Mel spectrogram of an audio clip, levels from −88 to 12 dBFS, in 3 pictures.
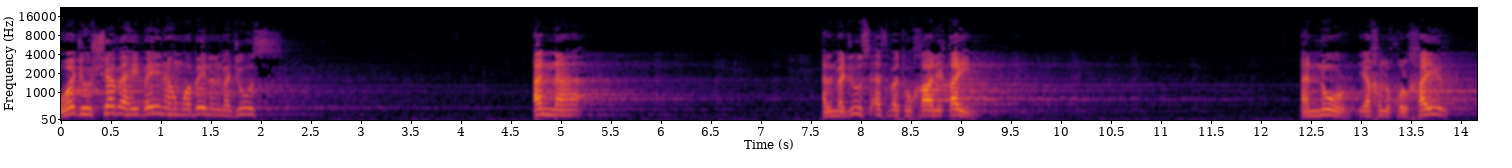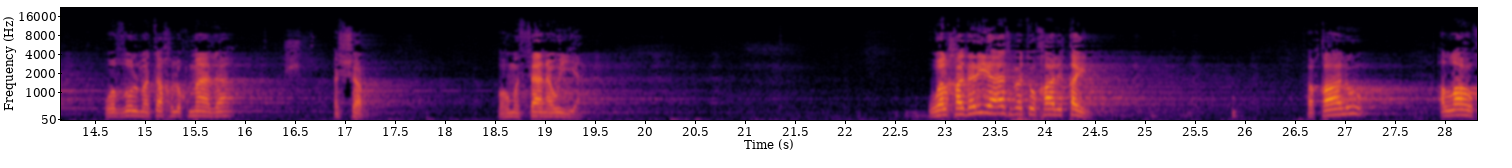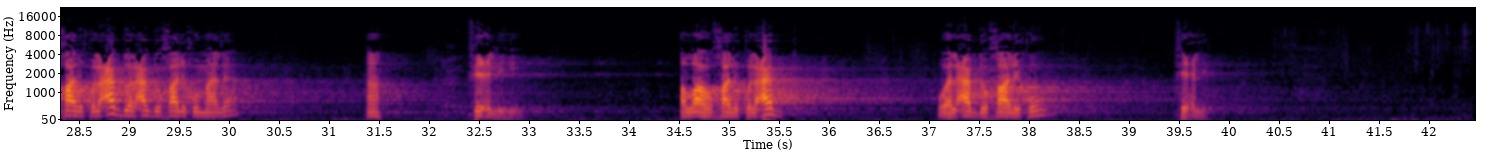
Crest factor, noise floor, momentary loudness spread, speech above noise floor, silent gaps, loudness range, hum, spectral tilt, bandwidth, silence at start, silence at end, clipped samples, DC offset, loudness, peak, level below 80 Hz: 24 dB; -66 dBFS; 24 LU; 45 dB; none; 14 LU; none; -3.5 dB/octave; 13.5 kHz; 0 s; 2.7 s; under 0.1%; under 0.1%; -20 LUFS; 0 dBFS; -64 dBFS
